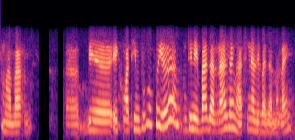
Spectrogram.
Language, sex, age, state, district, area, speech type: Bodo, female, 30-45, Assam, Kokrajhar, urban, conversation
